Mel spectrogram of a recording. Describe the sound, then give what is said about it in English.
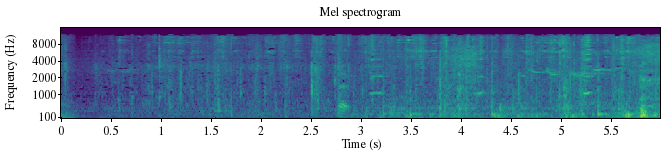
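Two horses, one of them very big, walk along a track in Broxbourne Woods, their hooves clip-clopping in an uneven, overlapping rhythm, with faint voices murmuring in the background. “We just met a couple of horses on the track and are completely unused to the appearance but also the noise of Roman soldiers.”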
